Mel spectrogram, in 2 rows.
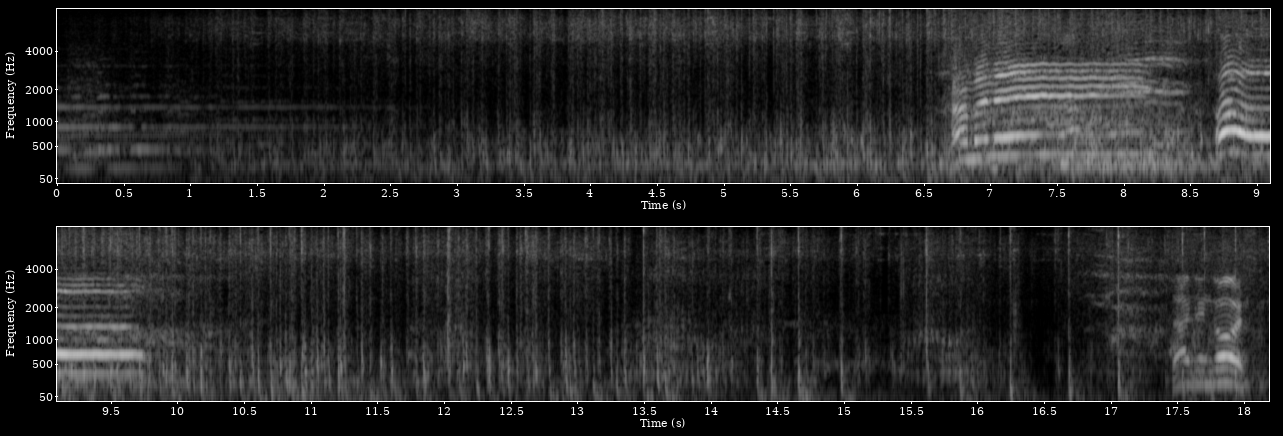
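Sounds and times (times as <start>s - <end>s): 
horses' hooves clip-clopping while riding: 0.3s - 18.1s
horse whinnying: 6.6s - 10.8s, 11.6s - 12.6s, 13.2s - 18.1s
speech: 6.7s - 7.4s, 17.8s - 18.1s.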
